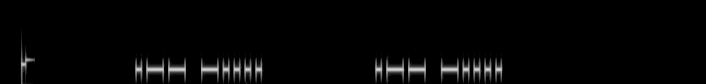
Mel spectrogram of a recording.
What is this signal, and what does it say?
Morse code, heard as a keyed tone, about 22 wpm, 700 Hz. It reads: W6 W6
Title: USA Call Sign Prefixes - Repeated 2x - 22wpm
